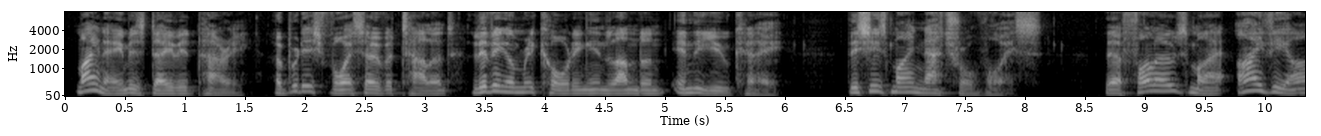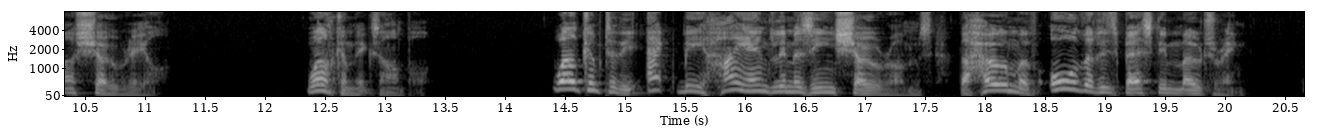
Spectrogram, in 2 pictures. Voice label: IVR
